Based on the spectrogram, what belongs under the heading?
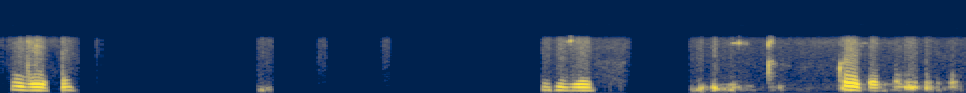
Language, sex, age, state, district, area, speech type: Hindi, male, 30-45, Uttar Pradesh, Mirzapur, rural, conversation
